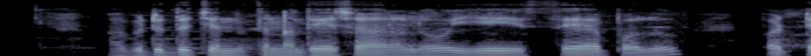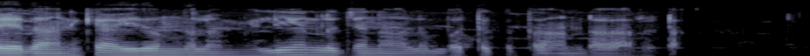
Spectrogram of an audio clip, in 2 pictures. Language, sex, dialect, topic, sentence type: Telugu, male, Southern, agriculture, statement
